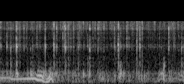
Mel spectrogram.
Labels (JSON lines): {"label": "biophony, cascading saw", "recorder": "HydroMoth"}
